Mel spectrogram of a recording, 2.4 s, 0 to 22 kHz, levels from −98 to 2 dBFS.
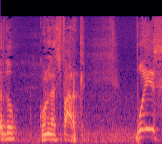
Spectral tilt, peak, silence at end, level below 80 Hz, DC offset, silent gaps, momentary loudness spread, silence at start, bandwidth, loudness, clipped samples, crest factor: -3.5 dB/octave; -4 dBFS; 0 s; -48 dBFS; under 0.1%; none; 13 LU; 0 s; 14 kHz; -20 LUFS; under 0.1%; 16 dB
